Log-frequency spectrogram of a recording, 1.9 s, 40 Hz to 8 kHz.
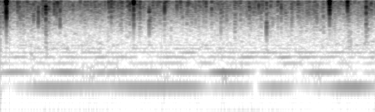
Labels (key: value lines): label: biophony, midshipman
recorder: SoundTrap 500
